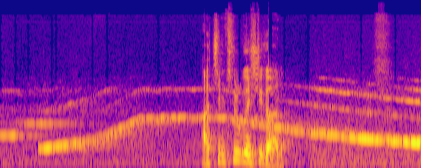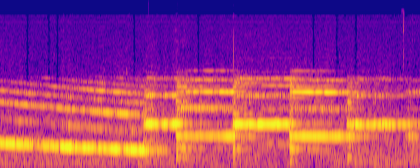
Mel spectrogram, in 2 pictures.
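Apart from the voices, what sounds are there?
ambulance siren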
